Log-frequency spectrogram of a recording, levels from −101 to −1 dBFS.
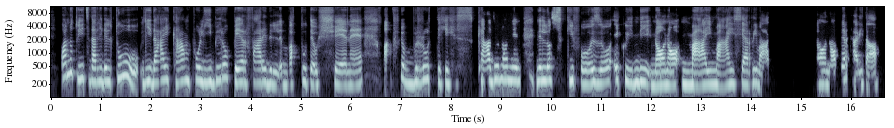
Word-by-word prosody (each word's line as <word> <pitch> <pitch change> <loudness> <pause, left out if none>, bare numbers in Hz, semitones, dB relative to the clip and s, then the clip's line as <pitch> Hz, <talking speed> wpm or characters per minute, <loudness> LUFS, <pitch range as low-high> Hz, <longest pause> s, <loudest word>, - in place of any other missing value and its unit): quando 325 +6 +2
tu 265 - -6
inizi 260 -2 -2
a - - -6
dargli 230 0 +2
del 230 0 0
tu, 320 - +1
gli 225 +3 -2
dai 240 +3 -1
campo 240 +2 -2
libero 240 +5 -1
per 220 -2 +3
fare 215 +1 -3
delle 195 -4 -2
battute 205 +3 -3
oscene, 190 0 -2 0.4
ma - - +3
f - - -18
proprio 265 -5 -1
brutte, 230 +4 -2
che 210 +1 -2
che 200 - -12
scadono 240 +5 0
nel 240 -1 +1 0.3
nello 245 +1 +3
schifoso, 215 -2 -1
e 240 0 -1
quindi 220 -3 -1
no, 185 +1 +6
no 190 -1 +5 0.2
mai 195 0 +3
si 205 +1 -7
è - - +2
arriva 205 +2 -1 1.2
no, 200 - +4
no, 185 +1 0
per 250 +2 0
carità. 200 - +2
220 Hz, 135 wpm, -21 LUFS, 200-245 Hz, 1.2 s, no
